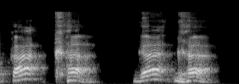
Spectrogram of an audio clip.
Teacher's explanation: you produce the sound similar to ka and ga, but with more energy, with more aspiration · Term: mahaprana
